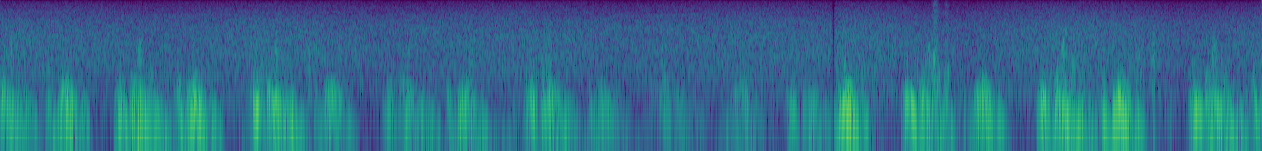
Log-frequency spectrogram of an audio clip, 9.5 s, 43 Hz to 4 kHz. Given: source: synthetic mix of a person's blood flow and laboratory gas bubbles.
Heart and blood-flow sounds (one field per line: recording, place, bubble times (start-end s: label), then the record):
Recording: Doppler ultrasound of blood flow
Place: precordium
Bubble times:
6.97-7.16 s: bubbles
From the record:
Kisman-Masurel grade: 111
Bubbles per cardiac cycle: 1 to 2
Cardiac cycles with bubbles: 1 to 10%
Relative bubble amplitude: barely perceptible (0.100 to 0.250)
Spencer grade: 1 (occasional bubble signal discernible with the cardiac motion signal, with majority of cardiac periods free of bubbles)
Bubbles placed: anywhere in the cardiac cycle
